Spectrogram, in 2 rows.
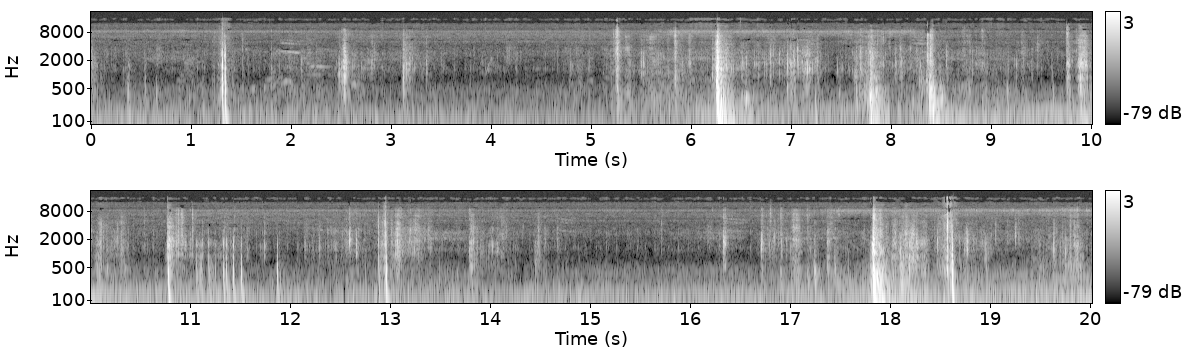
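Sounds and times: car door shutting thunk: 6.2s - 6.7s, 17.8s - 18.3s.

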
